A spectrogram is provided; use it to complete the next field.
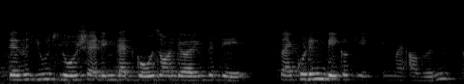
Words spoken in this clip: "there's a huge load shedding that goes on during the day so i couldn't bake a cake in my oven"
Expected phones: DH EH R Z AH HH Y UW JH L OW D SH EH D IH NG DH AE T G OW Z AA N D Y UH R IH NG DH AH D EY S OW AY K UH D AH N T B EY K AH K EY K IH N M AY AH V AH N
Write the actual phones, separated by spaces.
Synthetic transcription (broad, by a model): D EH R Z AH HH Y UW JH L OW SH EH D IH NG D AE T G OW Z AA N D Y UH R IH NG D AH D EY S OW AY K UH D AH N T B EY K AH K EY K IH N M AY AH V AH N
